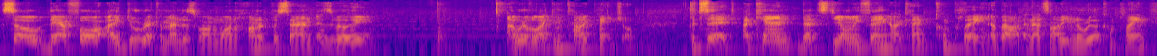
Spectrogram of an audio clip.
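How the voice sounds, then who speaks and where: A man's voice: mid-range voice, moderate pace, fairly bright tone. A man reviewing a toy figure in a casual, rambling way, hot and out of breath, with faint music behind him. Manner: rambling, casual, self-correcting.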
